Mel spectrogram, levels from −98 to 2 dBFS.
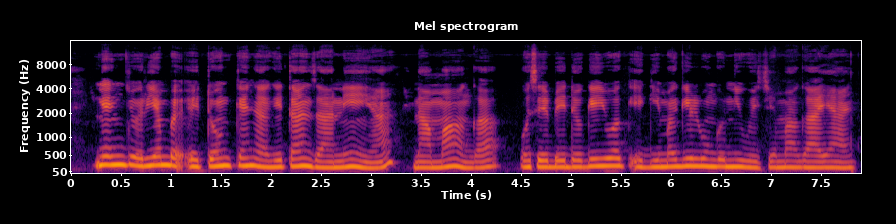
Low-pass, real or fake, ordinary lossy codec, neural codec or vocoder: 14.4 kHz; real; none; none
